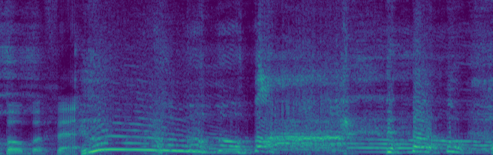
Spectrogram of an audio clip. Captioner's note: sounds of gasping and fear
